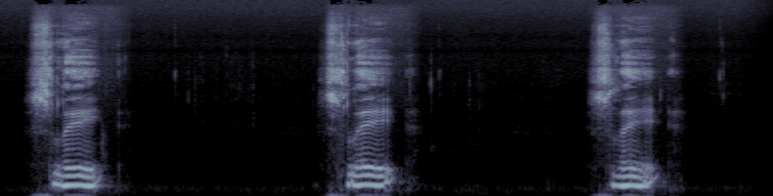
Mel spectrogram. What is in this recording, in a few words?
Douglas fir bark Musqueam name pronunciation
